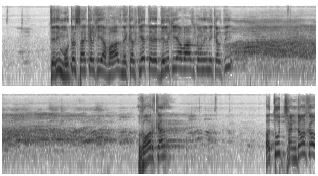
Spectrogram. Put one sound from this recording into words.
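A middle-aged man recites with feeling into a microphone, his voice rising and falling in a singsong way.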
